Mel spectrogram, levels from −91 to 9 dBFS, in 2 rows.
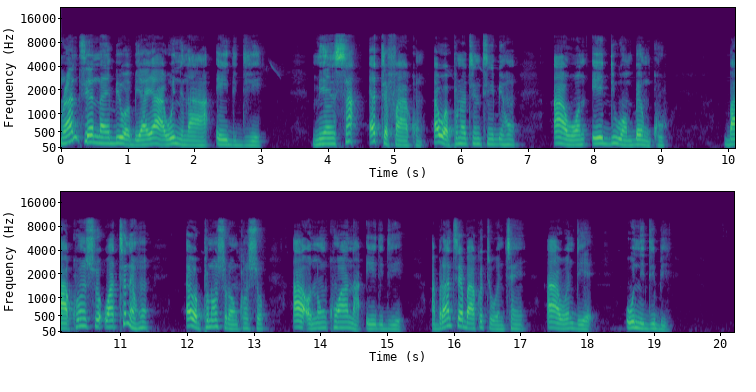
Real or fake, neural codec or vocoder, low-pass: real; none; 9.9 kHz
